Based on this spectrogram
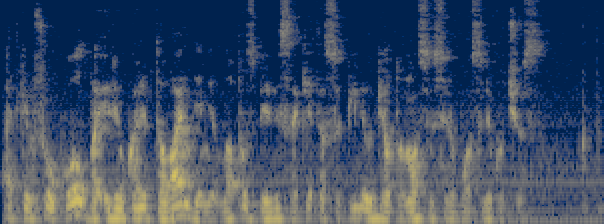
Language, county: Lithuanian, Panevėžys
